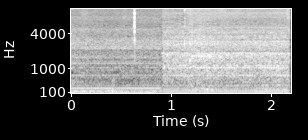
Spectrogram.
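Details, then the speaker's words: Dallas Scala single-ended valve guitar amp, back in its case after repair: it idles very quietly with the hum gone, leaving only a soft steady white-noise hiss and faint low tones. "right I've got this Dallas Scala back in its case and you can hear now it's much quieter the humming's gone we've obviously got the white noise in the background"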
